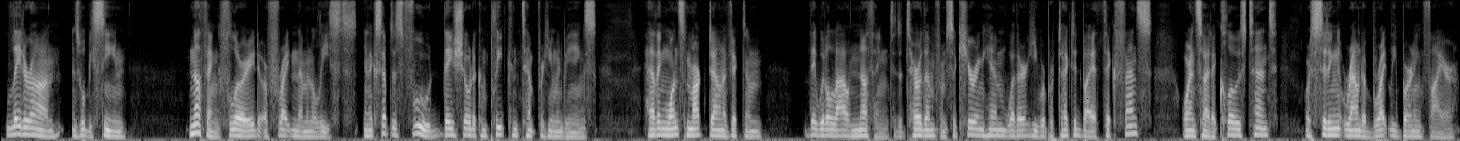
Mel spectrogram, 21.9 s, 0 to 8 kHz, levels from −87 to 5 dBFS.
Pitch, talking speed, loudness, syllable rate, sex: 120 Hz, 170 wpm, -20 LUFS, 5.0 syllables/s, male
